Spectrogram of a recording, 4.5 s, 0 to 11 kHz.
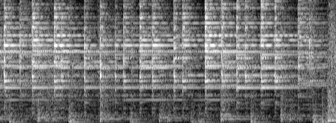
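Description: Drum kit played in a steady jazz pattern: a low drum note about every 0.8 seconds under repeated ringing strikes on metal.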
